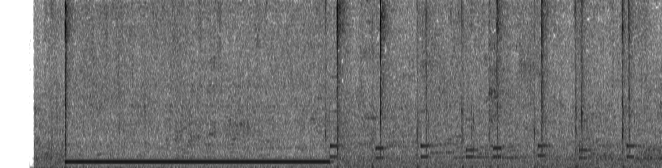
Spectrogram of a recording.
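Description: Telephone dial tone held for about three seconds, then a run of touch-tone keypad beeps, about two a second, as a number is dialled, over a steady line hiss.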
